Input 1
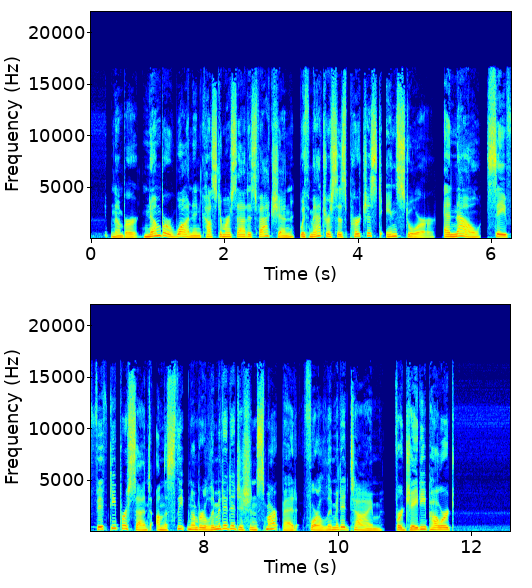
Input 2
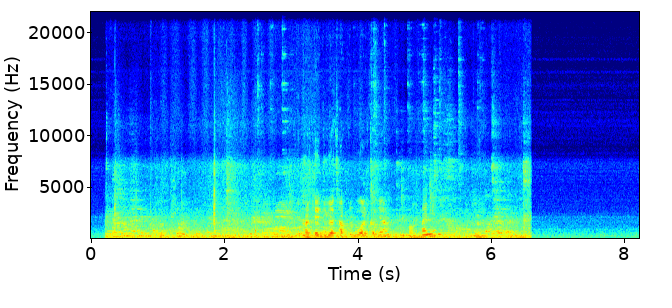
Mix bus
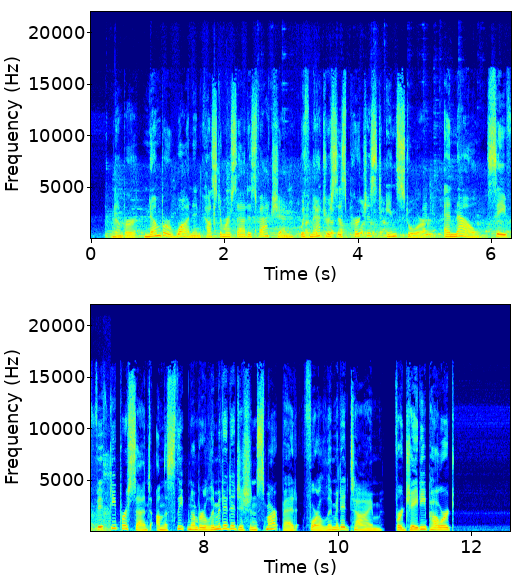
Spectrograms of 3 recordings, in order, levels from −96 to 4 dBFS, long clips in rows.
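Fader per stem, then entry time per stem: -3.5, -13.0 dB; 0.00, 0.00 s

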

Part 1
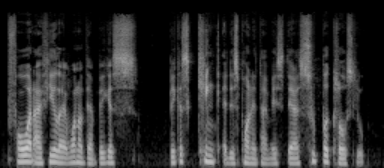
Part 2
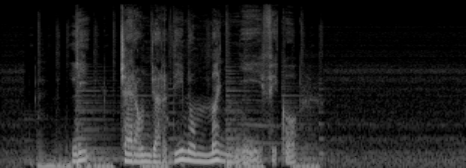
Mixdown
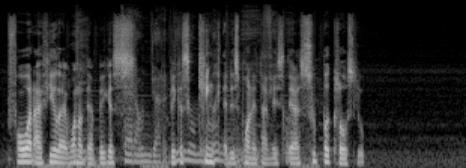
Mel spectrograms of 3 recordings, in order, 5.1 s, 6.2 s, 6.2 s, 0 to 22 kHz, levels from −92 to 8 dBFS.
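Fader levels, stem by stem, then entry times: +1.0, -2.5 dB; 0.00, 0.00 s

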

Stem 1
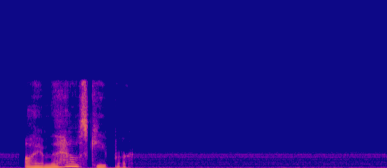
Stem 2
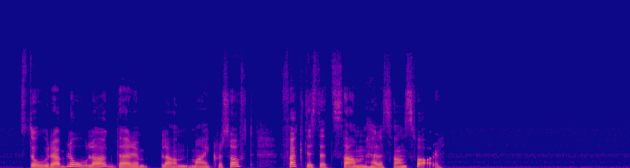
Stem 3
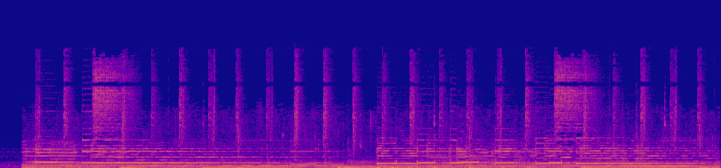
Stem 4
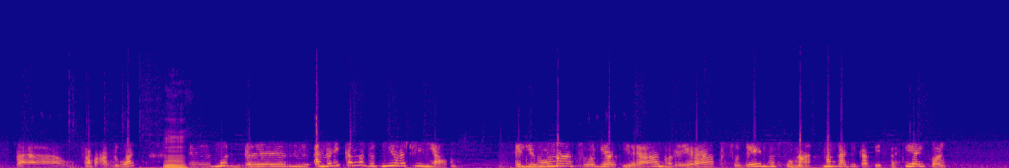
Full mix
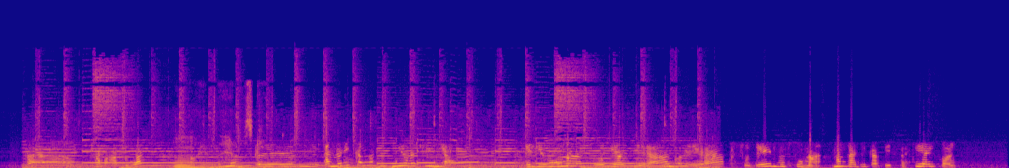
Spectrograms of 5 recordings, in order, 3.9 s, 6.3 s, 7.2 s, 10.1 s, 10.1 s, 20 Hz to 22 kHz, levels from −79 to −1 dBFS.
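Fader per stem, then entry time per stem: -1.0, -17.5, +3.0, 0.0 dB; 1.65, 0.00, 0.00, 0.10 s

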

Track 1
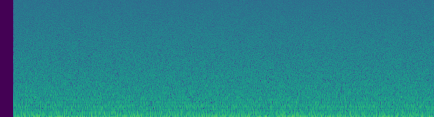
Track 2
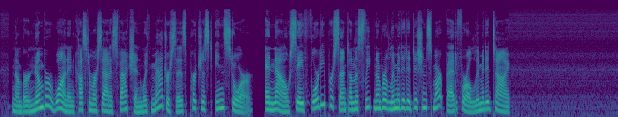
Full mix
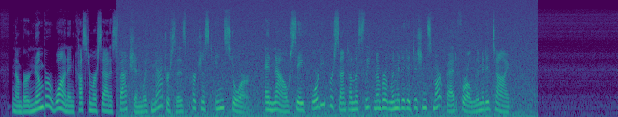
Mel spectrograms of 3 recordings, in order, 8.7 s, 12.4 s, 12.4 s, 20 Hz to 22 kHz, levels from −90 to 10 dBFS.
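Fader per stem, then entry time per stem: -19.5, +1.0 dB; 2.05, 0.00 s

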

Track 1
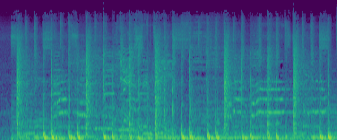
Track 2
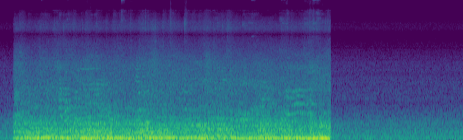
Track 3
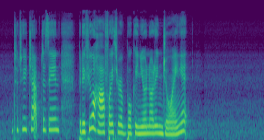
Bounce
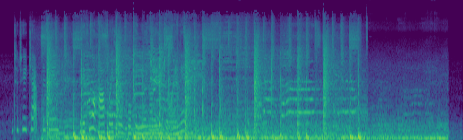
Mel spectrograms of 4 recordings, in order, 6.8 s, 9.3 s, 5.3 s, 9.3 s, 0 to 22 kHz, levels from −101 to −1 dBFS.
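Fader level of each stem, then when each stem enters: -1.5, -13.0, -12.5 dB; 0.60, 2.35, 0.00 s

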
